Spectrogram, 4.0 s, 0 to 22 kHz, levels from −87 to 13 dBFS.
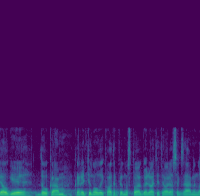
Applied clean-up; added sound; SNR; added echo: none; none; none; none.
